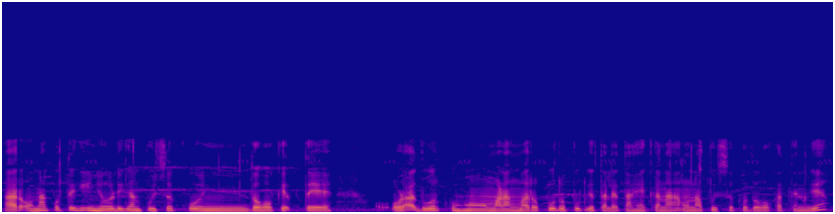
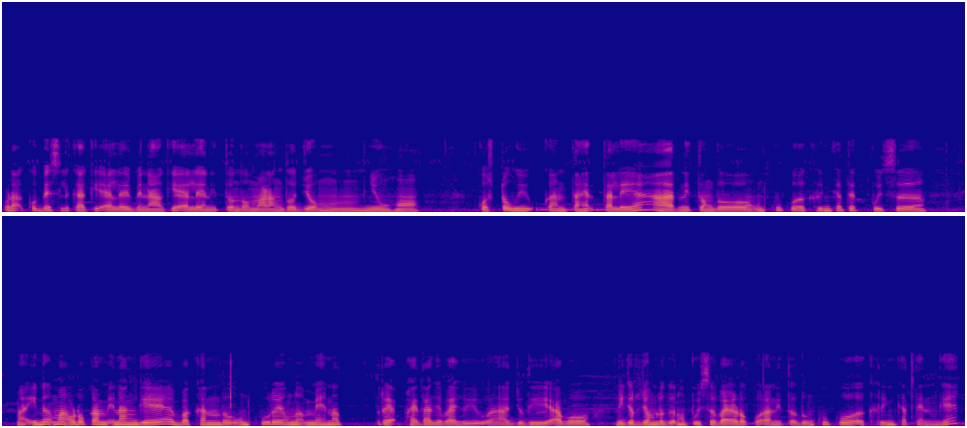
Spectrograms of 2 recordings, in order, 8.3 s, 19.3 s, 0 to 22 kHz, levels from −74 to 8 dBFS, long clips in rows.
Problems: none marked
